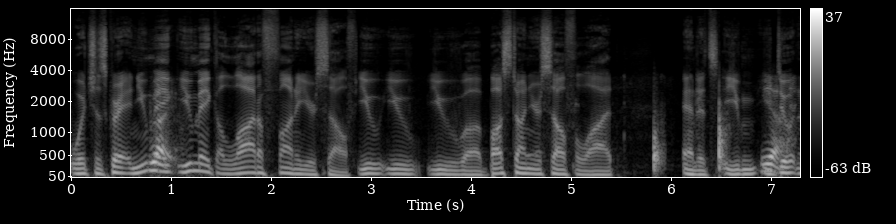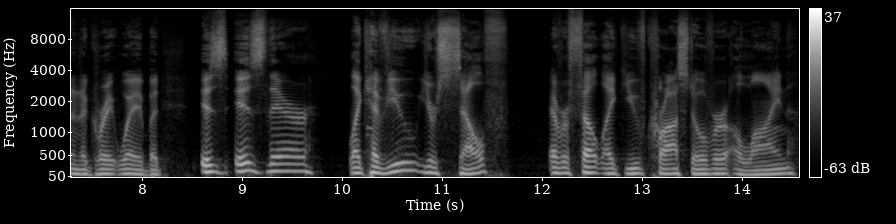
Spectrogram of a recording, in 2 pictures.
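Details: Adult male speaker; ordinary speech.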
